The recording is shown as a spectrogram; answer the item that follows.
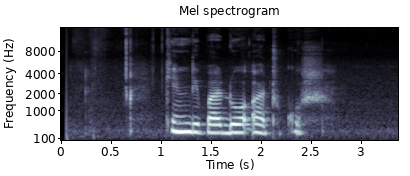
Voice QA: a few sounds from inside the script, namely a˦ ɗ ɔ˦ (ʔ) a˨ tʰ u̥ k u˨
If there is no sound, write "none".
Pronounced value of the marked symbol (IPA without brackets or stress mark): ʔ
